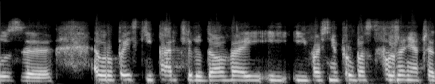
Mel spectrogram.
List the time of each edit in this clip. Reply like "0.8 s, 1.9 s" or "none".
3.4 s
